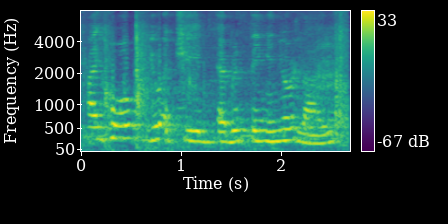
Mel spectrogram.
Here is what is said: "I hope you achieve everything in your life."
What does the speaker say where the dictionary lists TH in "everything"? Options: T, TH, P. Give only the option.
T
